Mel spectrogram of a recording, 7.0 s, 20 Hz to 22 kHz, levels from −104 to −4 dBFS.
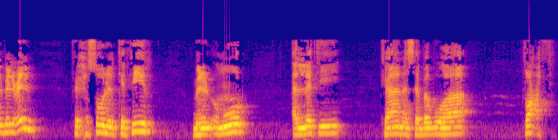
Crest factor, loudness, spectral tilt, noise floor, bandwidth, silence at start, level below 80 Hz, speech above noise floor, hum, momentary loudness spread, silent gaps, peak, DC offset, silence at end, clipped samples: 16 dB; -15 LUFS; -4.5 dB/octave; -59 dBFS; 8 kHz; 0 s; -58 dBFS; 45 dB; none; 13 LU; none; 0 dBFS; under 0.1%; 0.2 s; under 0.1%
